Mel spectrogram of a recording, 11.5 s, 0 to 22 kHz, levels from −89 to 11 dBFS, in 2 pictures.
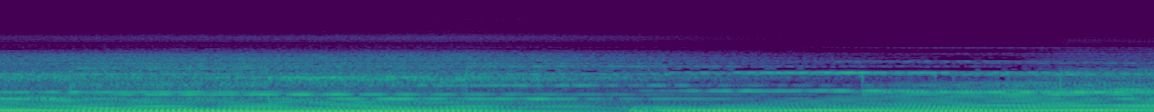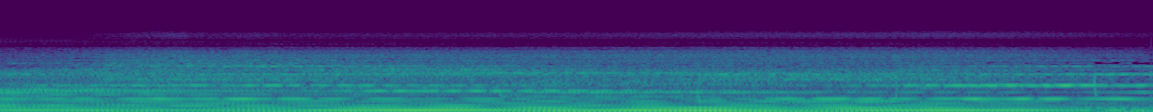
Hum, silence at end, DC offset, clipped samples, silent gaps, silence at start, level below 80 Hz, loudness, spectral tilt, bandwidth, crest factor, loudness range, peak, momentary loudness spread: none; 0 s; under 0.1%; under 0.1%; none; 0 s; -26 dBFS; -25 LUFS; -9.5 dB/octave; 3.8 kHz; 12 dB; 4 LU; -10 dBFS; 6 LU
